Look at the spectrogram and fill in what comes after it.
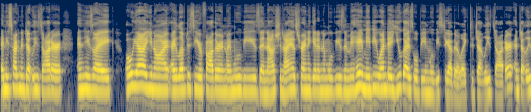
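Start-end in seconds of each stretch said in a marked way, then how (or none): none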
